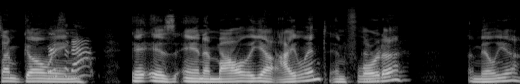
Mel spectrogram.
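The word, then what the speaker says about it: Amelia Island: independent one yes I'm going it is in Amalia Island in Florida Amilia how do you say it Amilia Island yeah oh my gosh that's right by my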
